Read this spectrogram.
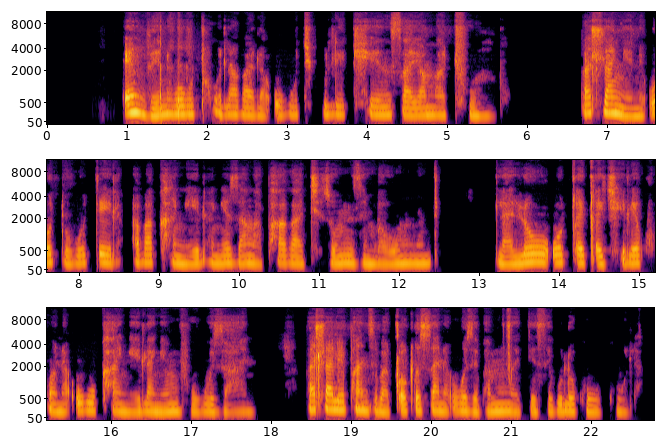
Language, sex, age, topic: North Ndebele, female, 25-35, health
